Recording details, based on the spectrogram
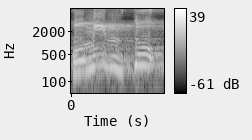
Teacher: را ساکن سے پہلے زیر ہے تو یہاں پہ باریک پڑھیں گے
